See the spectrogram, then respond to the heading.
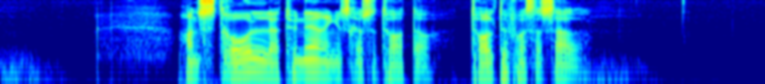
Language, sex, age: Norwegian, male, 30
